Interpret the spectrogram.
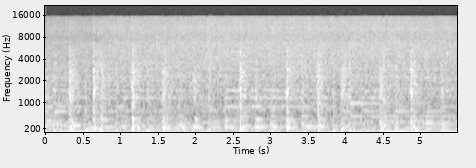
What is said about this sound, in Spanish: vamos a seguir acitronando la cebolla a fuego medio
